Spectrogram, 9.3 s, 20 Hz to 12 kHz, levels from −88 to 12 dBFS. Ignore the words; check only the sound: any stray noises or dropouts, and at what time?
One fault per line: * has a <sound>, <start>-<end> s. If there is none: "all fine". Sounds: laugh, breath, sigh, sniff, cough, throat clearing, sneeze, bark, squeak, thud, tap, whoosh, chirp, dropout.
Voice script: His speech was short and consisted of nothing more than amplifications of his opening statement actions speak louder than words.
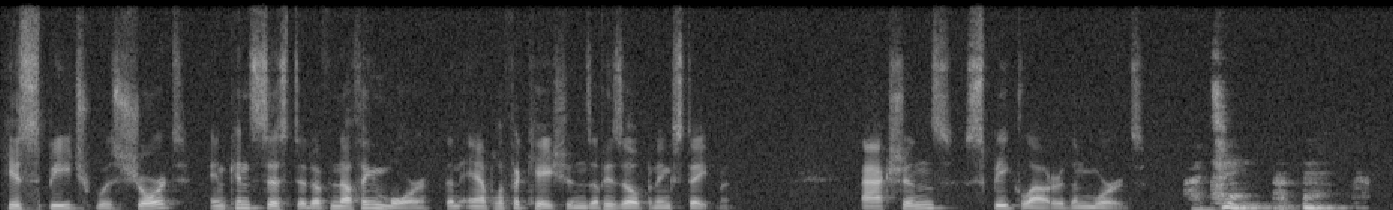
* has a sneeze, 7.9-9.1 s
